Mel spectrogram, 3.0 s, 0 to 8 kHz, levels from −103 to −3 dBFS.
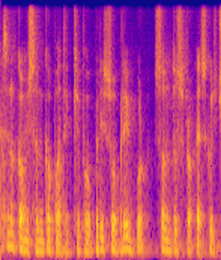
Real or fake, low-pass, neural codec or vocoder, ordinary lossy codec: fake; 7.2 kHz; codec, 16 kHz, about 1 kbps, DyCAST, with the encoder's durations; none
